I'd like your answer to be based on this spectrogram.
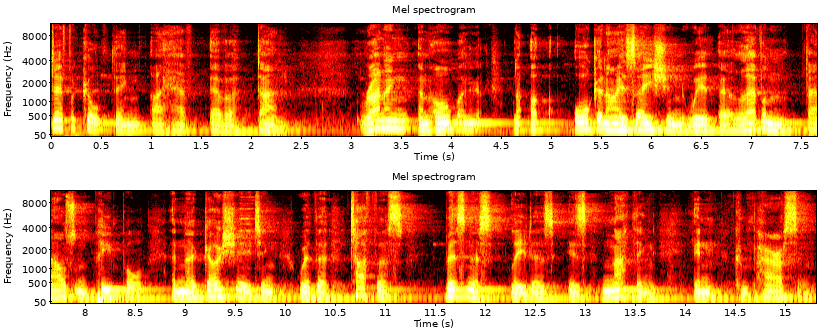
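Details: Adult man, stroke survivor about three years post-stroke, still relearning to speak; recovering aphasia with nonfluent features.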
